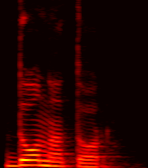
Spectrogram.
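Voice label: "донатор", Komi, female; kpv audio dict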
